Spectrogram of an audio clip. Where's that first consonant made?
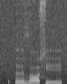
throat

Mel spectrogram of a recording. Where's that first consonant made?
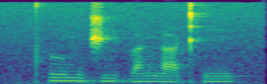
lips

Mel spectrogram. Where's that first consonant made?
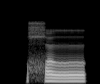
uvula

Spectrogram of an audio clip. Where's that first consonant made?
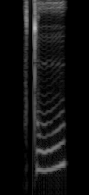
tongue tip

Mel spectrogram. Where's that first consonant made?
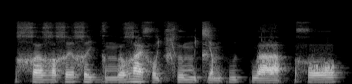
uvula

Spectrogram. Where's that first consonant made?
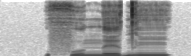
lips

